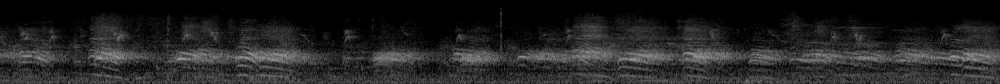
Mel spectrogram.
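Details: Captive Sarus cranes at Gunma Safari Park, Japan, on 10 November 2018 give loud, harsh, trumpeting calls in rapid overlapping bursts, several each second, with a faint background murmur.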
